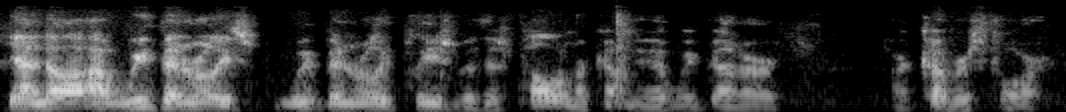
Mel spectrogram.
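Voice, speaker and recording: A man's voice: mid-range voice, level tone, a little fast. A man chatting casually and ramblingly in a folksy way as co-host of a live stream about home growing. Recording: muffled, noisy live-stream audio.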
